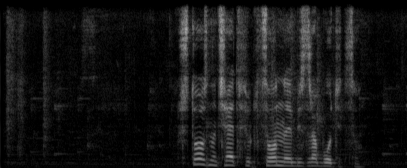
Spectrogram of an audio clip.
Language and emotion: Russian, neutral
